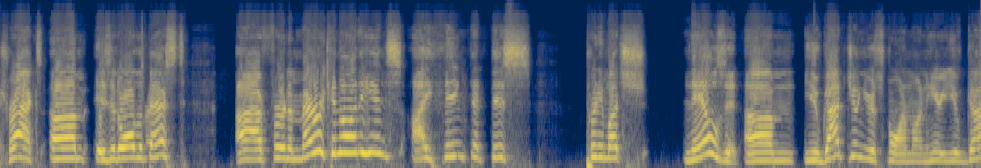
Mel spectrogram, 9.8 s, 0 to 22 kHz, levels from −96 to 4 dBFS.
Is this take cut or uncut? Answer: cut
